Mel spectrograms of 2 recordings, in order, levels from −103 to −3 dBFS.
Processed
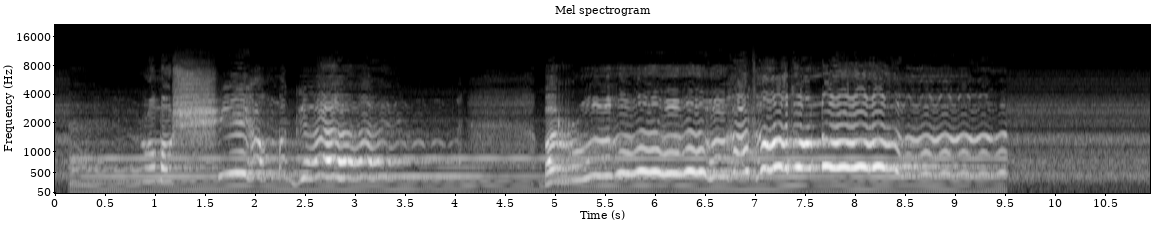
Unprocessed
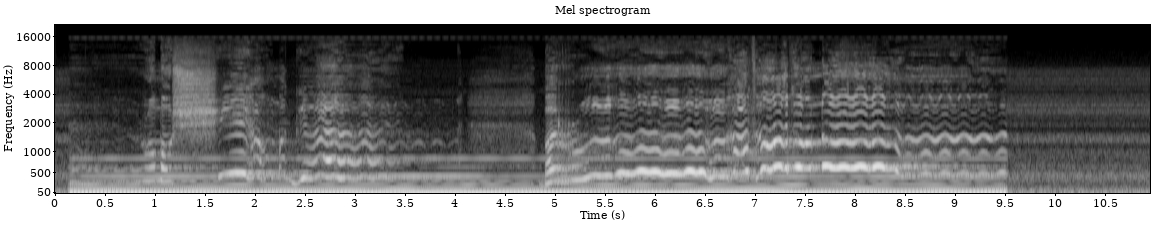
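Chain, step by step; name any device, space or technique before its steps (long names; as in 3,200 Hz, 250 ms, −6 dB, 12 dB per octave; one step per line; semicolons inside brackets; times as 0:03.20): tin-can telephone (band-pass filter 550–2,000 Hz; hollow resonant body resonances 770/1,200/2,100 Hz, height 14 dB, ringing for 100 ms)
level +7.5 dB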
